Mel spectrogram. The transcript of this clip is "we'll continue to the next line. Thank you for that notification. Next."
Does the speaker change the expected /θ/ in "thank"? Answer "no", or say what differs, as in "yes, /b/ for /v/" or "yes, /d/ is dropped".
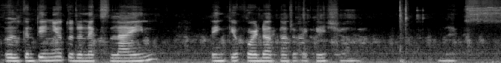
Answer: yes, /t/ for /θ/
